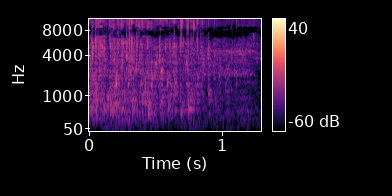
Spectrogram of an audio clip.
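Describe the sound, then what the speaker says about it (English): Sugar water, a little over two quarts, pours into a beehive feeder, a soft, steady trickling splash that stays quiet and close throughout. "Oh, we're just gonna put some in here. Sugar water, that's a little over 2 quarts"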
